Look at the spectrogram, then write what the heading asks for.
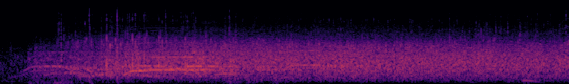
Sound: audience applauds and cheers

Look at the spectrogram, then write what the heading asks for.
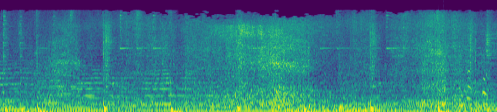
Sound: gentle music; snowboard scraping; laughter

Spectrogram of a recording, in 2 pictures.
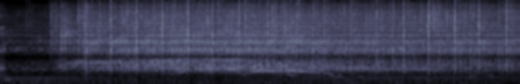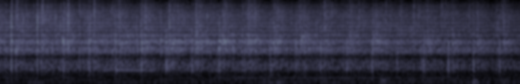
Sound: applause

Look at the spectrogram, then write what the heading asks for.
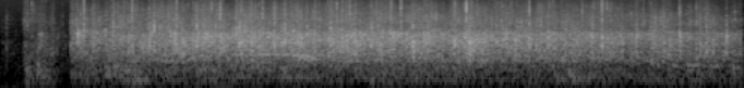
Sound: audience applauds

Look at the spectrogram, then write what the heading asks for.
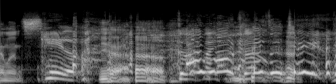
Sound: laughing

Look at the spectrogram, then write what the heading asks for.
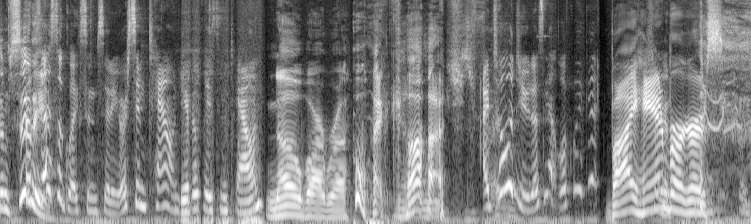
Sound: haha

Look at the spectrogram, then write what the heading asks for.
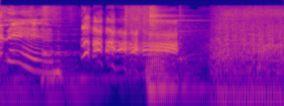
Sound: laughing

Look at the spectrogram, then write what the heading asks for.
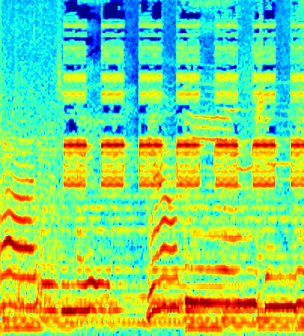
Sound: alarm blaring

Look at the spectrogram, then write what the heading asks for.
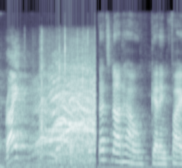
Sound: students cheering and clapping

